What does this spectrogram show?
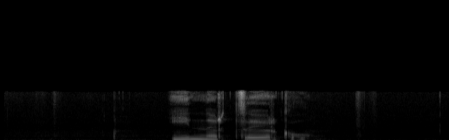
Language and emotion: Russian, sad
